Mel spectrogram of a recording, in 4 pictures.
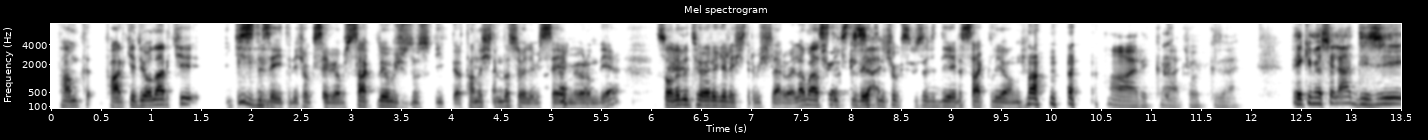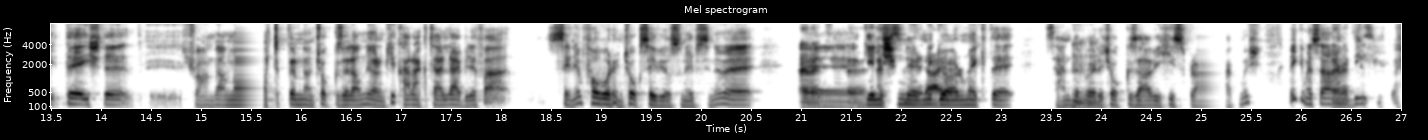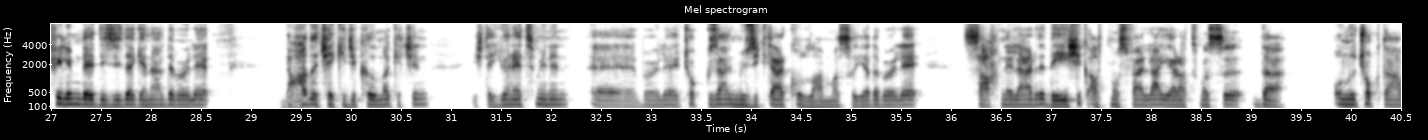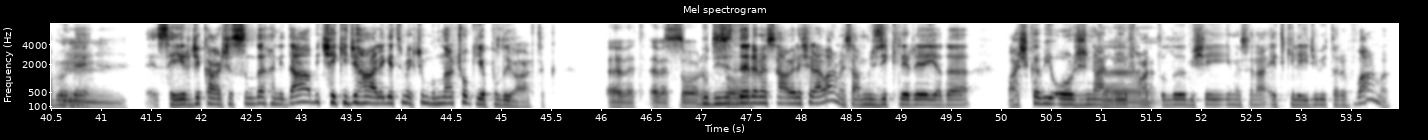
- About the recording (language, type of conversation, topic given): Turkish, podcast, Favori dizini neden seviyorsun?
- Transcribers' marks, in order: other background noise; chuckle; chuckle; distorted speech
